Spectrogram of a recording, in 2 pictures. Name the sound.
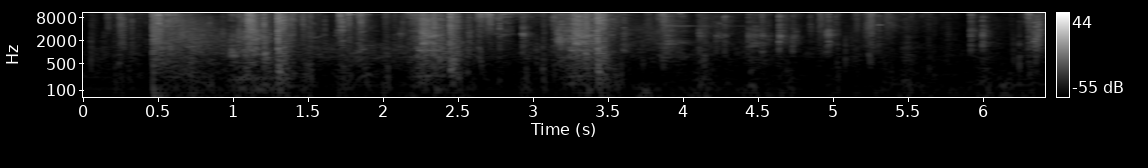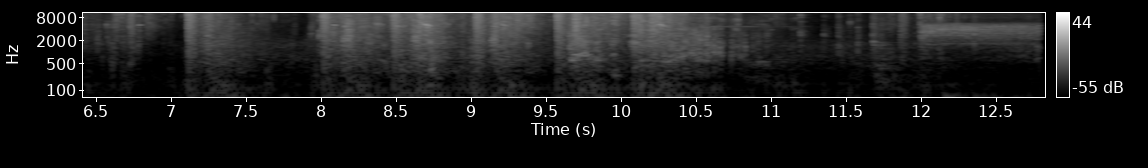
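gunfire in video game Fallout 4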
